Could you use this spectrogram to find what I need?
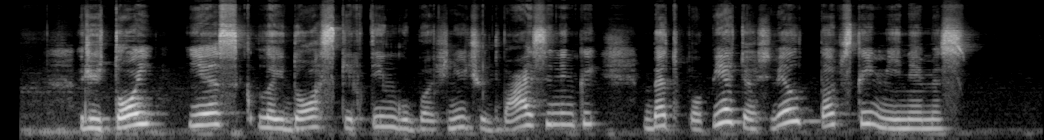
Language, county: Lithuanian, Panevėžys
